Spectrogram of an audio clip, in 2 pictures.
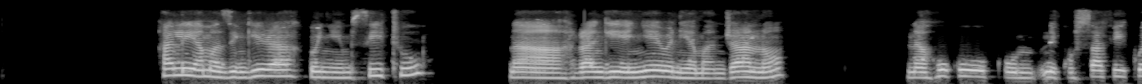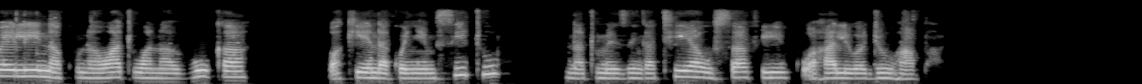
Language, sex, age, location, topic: Swahili, female, 36-49, Nairobi, government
